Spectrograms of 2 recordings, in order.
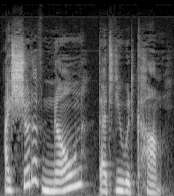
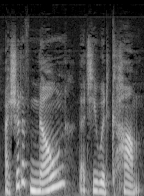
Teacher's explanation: the two words here that receive stress are the main verb known and the main verb come our pronouns I and you actually don't receive that stress should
